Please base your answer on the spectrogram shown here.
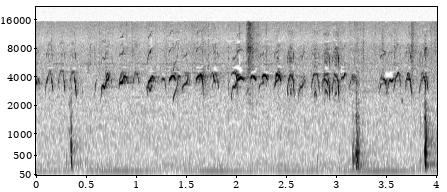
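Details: Newly hatched domestic chicks, seven of them with a brooding hen, give a steady stream of high, short arched peeps. They overlap almost continuously, with a few soft low knocks between them.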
